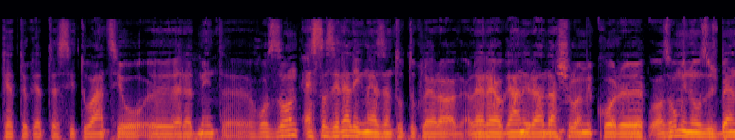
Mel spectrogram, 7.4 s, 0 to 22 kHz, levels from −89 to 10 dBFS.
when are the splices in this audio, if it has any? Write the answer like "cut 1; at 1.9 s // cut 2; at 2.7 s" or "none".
none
